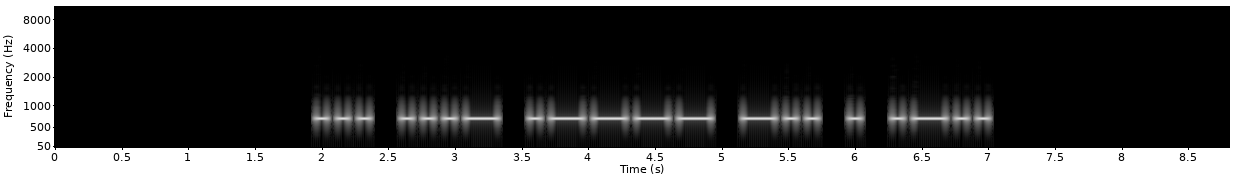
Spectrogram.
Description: Morse code, heard as a keyed tone, about 15 wpm, 700 Hz. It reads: SV1DEL
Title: DXCC-100 Call Signs - 6 Characters - Repeated 2x - 15wpm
